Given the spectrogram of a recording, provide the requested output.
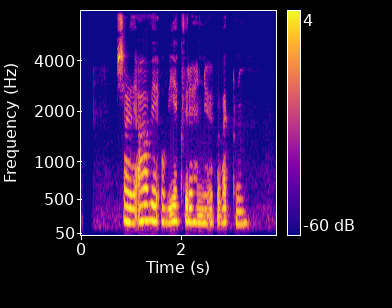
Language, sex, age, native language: Icelandic, female, 40-49, Icelandic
